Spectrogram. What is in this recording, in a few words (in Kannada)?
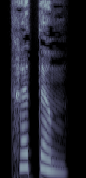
"ಖತಂ", Kannada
